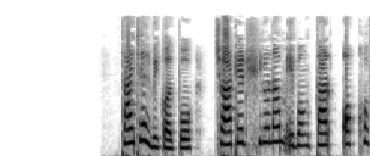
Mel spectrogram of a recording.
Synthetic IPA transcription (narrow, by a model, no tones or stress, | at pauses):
tajʈelbikolpo | t͡ɕaʈeɾʃiɾonamʔḛboŋt̪aɾɔkʰːo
